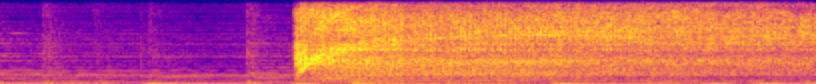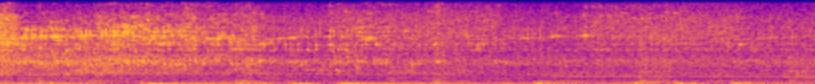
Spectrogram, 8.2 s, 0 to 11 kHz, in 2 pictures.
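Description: Flat-disc grinder with an 80-grit sanding disc switched on about a second and a half in, its motor pitch rising as it spins up, then grinding epoxy barrier coat off a fibreglass rudder and slowly easing off. Background music with a bass line plays throughout.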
